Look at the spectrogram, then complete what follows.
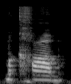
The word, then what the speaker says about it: macabre: Macabre, sorry. I always pronounce the r.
